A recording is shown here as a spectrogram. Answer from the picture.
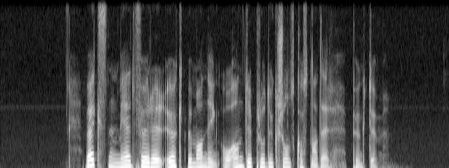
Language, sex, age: Norwegian, female, 49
